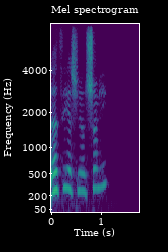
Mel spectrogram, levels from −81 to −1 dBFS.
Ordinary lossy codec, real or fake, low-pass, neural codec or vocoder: none; fake; none; codec, 16 kHz, about 1 kbps, DyCAST, with the encoder's durations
